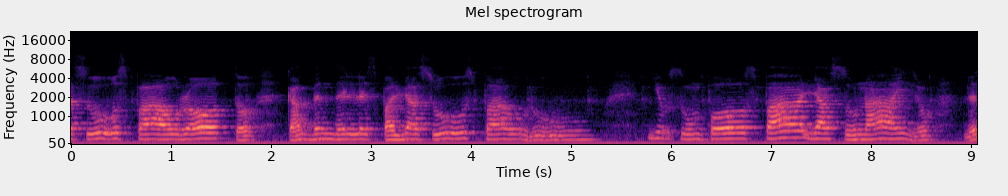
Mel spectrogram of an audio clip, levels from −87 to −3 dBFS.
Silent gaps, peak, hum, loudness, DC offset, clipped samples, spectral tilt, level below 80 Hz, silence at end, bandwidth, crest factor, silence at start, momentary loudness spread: none; -14 dBFS; none; -31 LUFS; under 0.1%; under 0.1%; -8 dB/octave; -48 dBFS; 0 s; 9 kHz; 16 dB; 0 s; 13 LU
